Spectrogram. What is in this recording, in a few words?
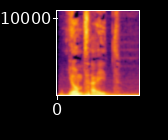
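have a nice day, Egyptian Arabic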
